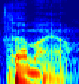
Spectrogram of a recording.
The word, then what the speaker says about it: Thurmaier: My talk with Dave Thurmaier.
